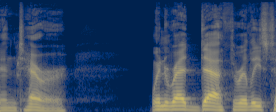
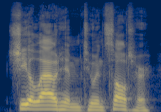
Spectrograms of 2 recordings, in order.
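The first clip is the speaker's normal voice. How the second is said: ordinary delivery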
